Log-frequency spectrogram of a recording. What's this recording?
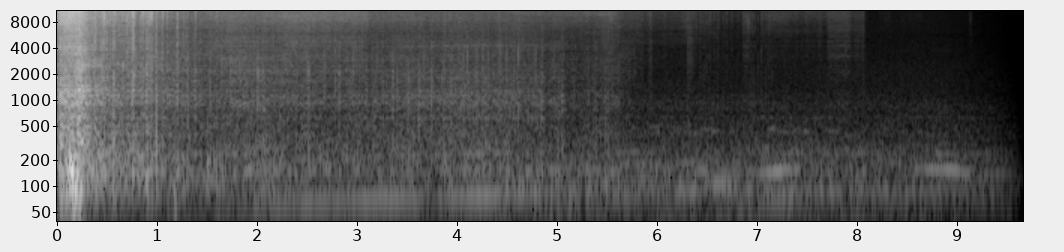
Cold water splash on hot plate 2
Dropping a single splash of cold water on a hot plate, creating steam and a nice impact sound with a interesting tail. Close mic.
Also usable as throwing a small bucket of water on a bonfire. The preview is not 100% accurate, the actual file you download is much more crisp.
bonfire, close, cold, drop, hot, plate, splash, steam, steamy, water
